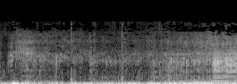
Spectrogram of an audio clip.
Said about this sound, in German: Ungefähr wie dieser herannahende Zug, der jetzt kommt. Es sind nur Autos. Ich dachte, es kommt ein Zug.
